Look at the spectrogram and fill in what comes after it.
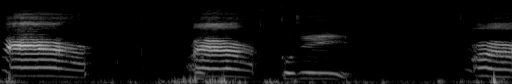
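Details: Pet Abyssinian cat in an autumn mood, letting its belly be touched: loud, clear, drawn-out meows repeated every couple of seconds, with a shorter, lower vocal sound between them.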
